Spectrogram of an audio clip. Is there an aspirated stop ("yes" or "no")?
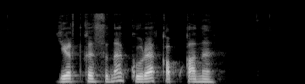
no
